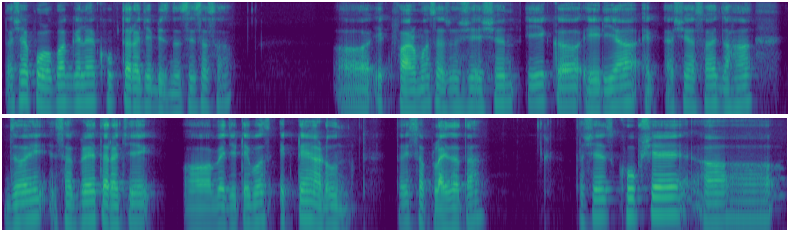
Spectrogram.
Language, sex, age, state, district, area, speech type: Goan Konkani, male, 30-45, Goa, Murmgao, rural, spontaneous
